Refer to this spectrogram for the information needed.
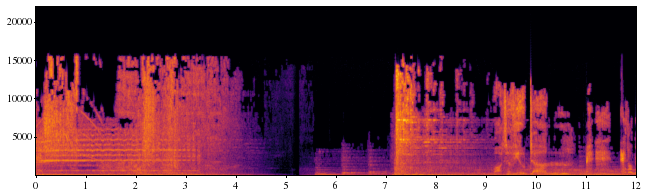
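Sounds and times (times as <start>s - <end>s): dramatic background music: 5.4s - 12.0s
glass shattering: 7.1s - 8.8s.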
